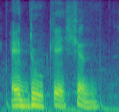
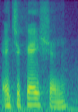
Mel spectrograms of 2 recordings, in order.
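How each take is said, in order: First: The middle consonant is a plain d sound. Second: The middle consonant is a j sound. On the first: The speaker calls it wrong. "kebanyakan orang Indonesia kalau mengucapkan kata ini, bilangnya education" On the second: The speaker calls it right. "Pakai J, education"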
